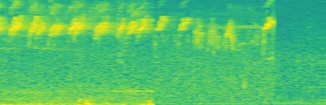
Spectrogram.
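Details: Blue-winged parrotlet chirps: quick bursts of high, scratchy tweets at first, then a few separate sharp calls trailing off into quiet.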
